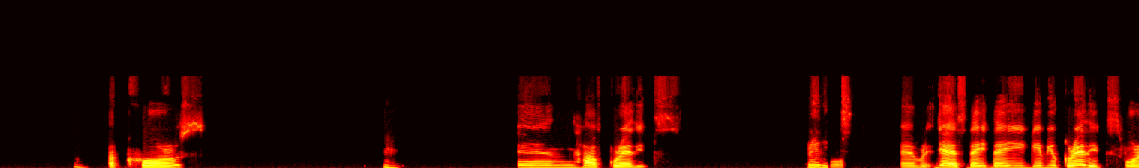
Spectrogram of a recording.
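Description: A young woman speaks calmly in short phrases over an online call.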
